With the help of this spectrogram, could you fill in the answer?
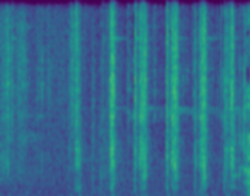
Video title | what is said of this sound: Bacon Mac N Cheese Balls | just hear how crispy that is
